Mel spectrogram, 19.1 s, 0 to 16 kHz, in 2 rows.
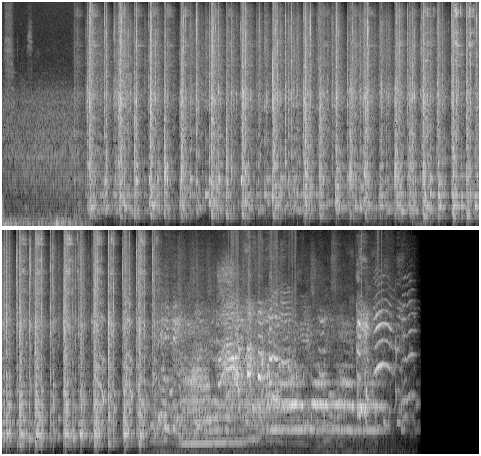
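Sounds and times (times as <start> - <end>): quick percussion strikes: 1.4 - 15.2
steady pitched notes: 1.5 - 17.1.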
